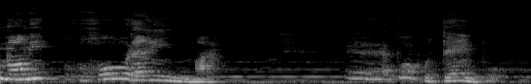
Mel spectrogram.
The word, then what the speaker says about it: Roraima: eh há pouco tempo criou-se um modismo né de de se usar se pronunciar Roraima que não tem sentido né Se nós formos pronunciar Roraima então nós temos de pronunciar andaime em vez de andaime existe aí uma nasalização à esquer então não pronunciem Roraima não pronunci rima a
